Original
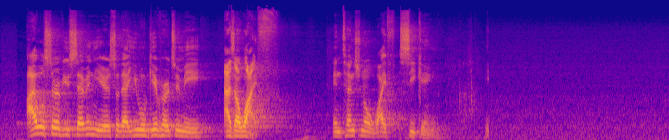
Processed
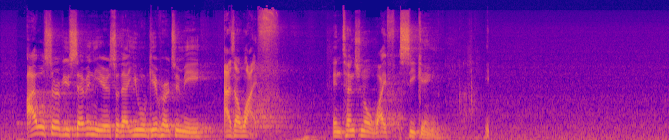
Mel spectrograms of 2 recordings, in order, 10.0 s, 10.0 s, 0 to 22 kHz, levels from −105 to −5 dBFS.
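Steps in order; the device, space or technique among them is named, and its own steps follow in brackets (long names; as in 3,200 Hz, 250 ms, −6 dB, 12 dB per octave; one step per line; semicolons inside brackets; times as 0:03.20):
ASMR close-microphone chain (low-shelf EQ 210 Hz +7.5 dB; downward compressor 5 to 1, threshold −35 dBFS, peak gain reduction 15 dB; high-shelf EQ 8,500 Hz +8 dB)
level +7 dB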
